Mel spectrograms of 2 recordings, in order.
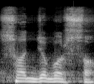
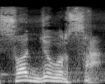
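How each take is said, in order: First: The final vowel is kept short. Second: The final vowel is drawn out long. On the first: The speaker calls it right. "সবসময় বলতে হবে সজ্জবর স" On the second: The speaker calls it wrong. "অনেকে বলে যে সজ্জবর সা"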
